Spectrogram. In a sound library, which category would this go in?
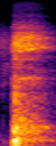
Sound effects > Human sounds and actions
